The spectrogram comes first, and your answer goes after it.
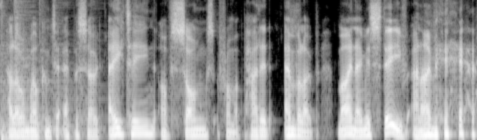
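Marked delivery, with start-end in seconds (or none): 5.1-7.1 loud, chuckling, laughing through every word. Introducing the show and the speaker's own name, laughing while talking. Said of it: "Why did I say it like that?".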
